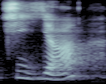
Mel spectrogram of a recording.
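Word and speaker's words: чья: Quindi, un pronome per i sostantivi maschili che si legge chei. Un pronome per i sostantivi femminili, chia.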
